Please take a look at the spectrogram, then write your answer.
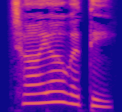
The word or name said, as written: ಛಾಯಾವತಿ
